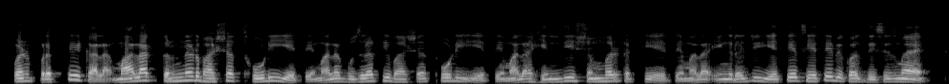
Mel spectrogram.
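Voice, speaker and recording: With an Indian accent, a man speaks at a fairly slow pace and medium pitch, using very wide pitch swings. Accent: Marathi-accented Indian English. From Maharashtra, India. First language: Marathi. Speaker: professor. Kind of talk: lecture. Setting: video call.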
